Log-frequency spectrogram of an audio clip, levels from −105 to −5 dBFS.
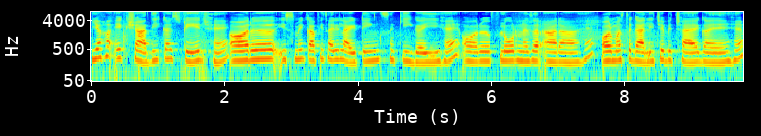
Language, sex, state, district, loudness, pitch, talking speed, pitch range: Hindi, female, Uttar Pradesh, Budaun, -29 LUFS, 220 Hz, 160 wpm, 205-235 Hz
